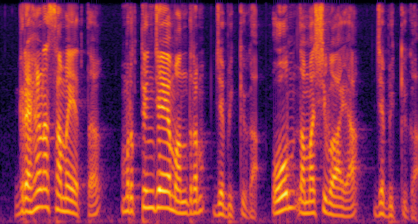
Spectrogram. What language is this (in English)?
Malayalam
